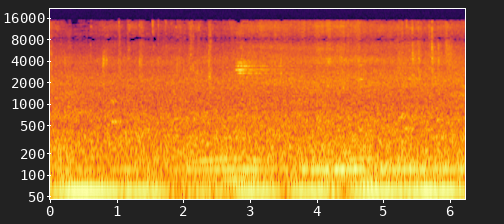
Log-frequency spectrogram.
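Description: City street traffic: a steady low engine rumble from cars and a bus on the road.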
